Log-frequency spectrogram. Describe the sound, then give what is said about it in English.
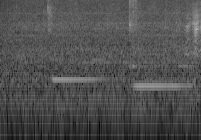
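A goat at the closing doors of an MTA subway train bleats twice in quick succession, two wavering, nasal cries about a second apart, over a low rumbling background noise. “Man, that goat will be pulverized by these powerful doors.”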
